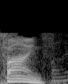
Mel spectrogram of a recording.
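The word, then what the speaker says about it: Fiennes: Fines.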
